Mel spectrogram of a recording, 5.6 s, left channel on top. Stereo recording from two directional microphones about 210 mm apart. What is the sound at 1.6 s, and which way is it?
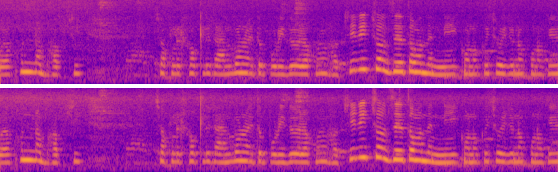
Speech, 15° right (ahead or behind).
